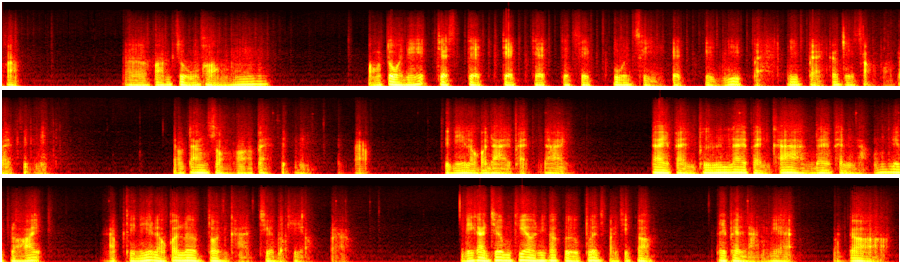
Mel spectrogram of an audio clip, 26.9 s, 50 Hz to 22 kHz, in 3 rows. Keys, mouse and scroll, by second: 7.1 click, 10.9 click, 11.7 click, 12.1 right click, 13.2 click, 14.4 click, 16.4 click, 17.6 click, 19.1-20.2 drag, 20.5 click, 21.3 click, 21.7 right click, 25.4 click.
